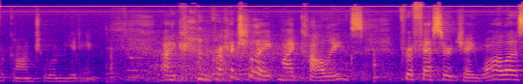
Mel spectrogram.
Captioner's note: laughter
